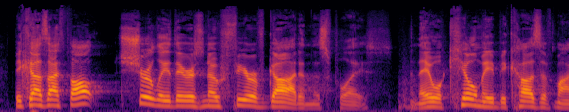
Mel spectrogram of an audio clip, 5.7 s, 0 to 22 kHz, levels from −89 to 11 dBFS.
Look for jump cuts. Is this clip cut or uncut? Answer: cut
